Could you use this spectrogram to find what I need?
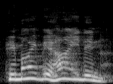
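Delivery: put-on high, loud fearful boy's voice; scared boy. A narrator's reading. Michael warns his brother, scared and loud. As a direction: insist it in fear. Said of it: "Michael says".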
